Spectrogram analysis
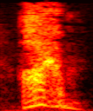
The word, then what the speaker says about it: Akam: Hang on, I got Jay Sherman coming and he wants me to pronounce that one wrestler's name correctly. Akam!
